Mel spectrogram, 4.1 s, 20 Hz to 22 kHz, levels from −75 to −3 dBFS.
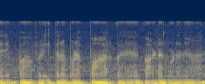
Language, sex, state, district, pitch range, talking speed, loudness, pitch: Hindi, male, Chhattisgarh, Jashpur, 100-105 Hz, 145 wpm, -15 LUFS, 100 Hz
